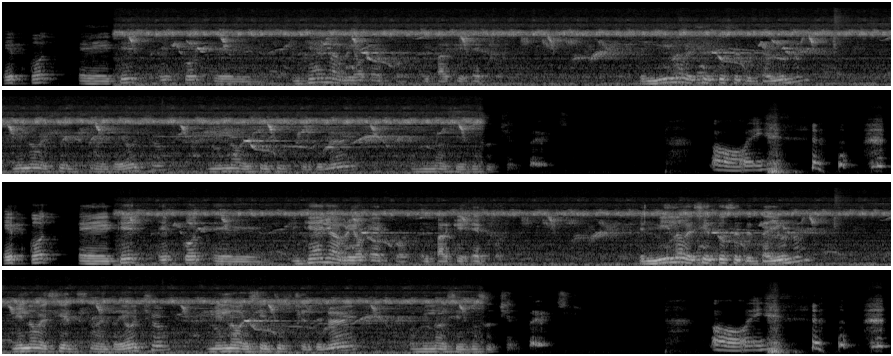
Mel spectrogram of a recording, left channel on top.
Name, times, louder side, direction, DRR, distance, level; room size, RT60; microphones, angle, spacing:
voice 1, 0.0-5.0 6.4-8.1 9.0-10.6 10.9-12.5 13.0-14.6, right 6 dB, 70° right, 0.4 m, -33 dB
sound 1, 1.1-13.7, left 2 dB, 65° left, 1.9 m, -32 dB
voice 2, 6.7-7.0 15.5-17.7, right 2 dB, 5° right, 0.8 m, -37 dB
3.9 x 2.4 x 4.4 m
head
